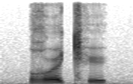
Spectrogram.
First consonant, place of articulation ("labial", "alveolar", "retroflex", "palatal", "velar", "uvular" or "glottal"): uvular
